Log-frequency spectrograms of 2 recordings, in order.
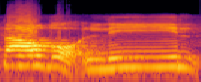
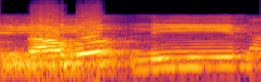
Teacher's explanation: پھر لام کے نیچے یا آ گئی حروف مدہ میں سے، تو یہ لام کو ایک الف کے برابر کھینچیں گے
